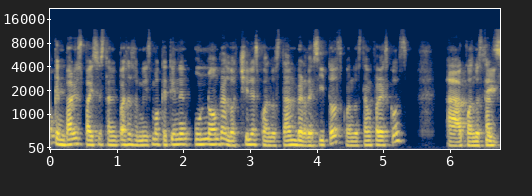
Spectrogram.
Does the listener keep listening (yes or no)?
yes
